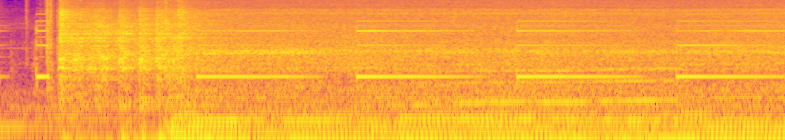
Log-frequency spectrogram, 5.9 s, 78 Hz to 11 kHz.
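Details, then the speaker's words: Pontiac G8 after coolant-leak repair (intake gaskets, water pump, coolant inlet, fresh oil) in garage: engine fires cleanly, settles into smooth, even idle with steady low rumble, warning chime intermittent; left idling while temp gauge is watched, runs healthy. "So either way, like I said, we're gonna let it sit here and idle."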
